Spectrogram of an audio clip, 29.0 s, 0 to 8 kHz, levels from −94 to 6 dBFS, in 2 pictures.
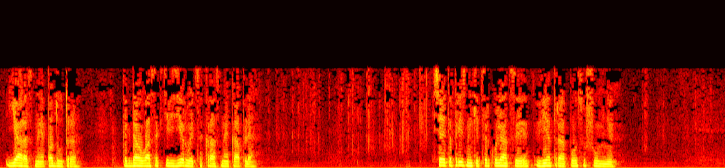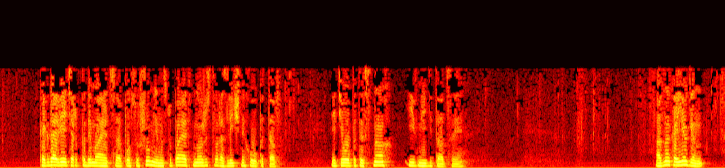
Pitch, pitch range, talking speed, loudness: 125 Hz, 115-140 Hz, 70 wpm, -16 LUFS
